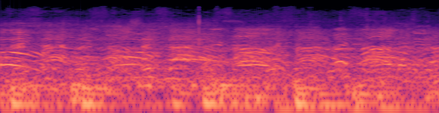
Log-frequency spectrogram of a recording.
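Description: A large group of men shouting festival calls together, many voices overlapping in repeated rhythmic bursts: the chanting of a dashi float-pulling team marching in procession.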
